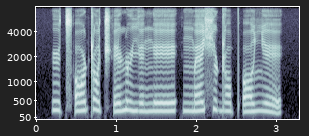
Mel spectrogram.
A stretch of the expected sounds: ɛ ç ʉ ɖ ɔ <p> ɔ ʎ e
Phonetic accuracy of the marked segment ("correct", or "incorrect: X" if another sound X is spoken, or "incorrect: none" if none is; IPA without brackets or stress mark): incorrect: pʼ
